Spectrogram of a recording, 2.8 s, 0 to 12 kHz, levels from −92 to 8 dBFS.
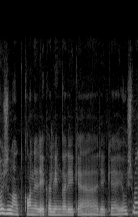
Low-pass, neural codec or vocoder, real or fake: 9.9 kHz; none; real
